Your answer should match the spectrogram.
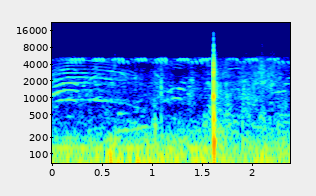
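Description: A single sharp crack of a softball bat hitting the ball, about one and a half seconds in.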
